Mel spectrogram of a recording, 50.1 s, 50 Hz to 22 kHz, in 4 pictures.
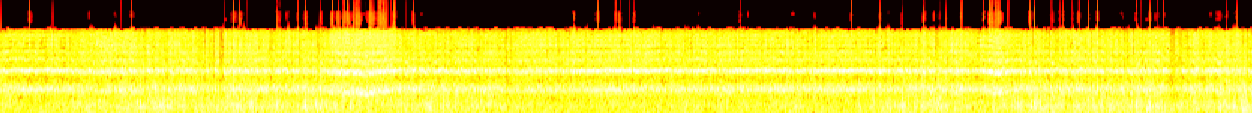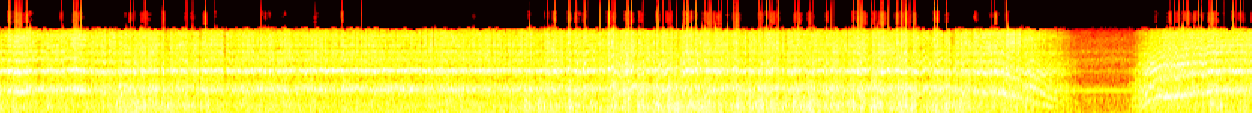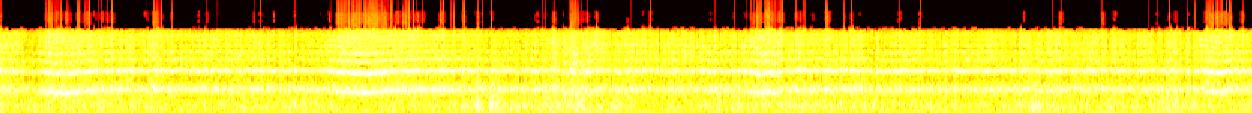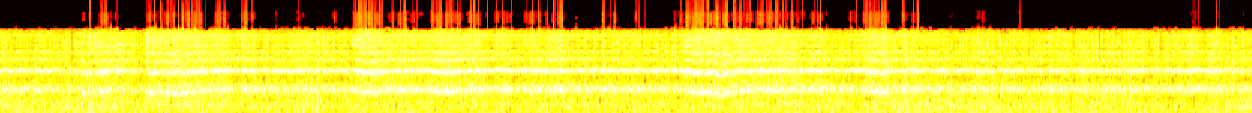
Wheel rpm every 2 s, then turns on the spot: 230, 230, 230, 230, 230, 230, 230, 230, 240, 240, 230, 100, 180, 230, 230, 230, 230, 230, 230, 220, 230, 230, 230, 230, 240.
none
